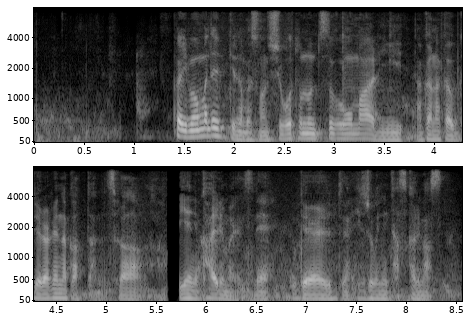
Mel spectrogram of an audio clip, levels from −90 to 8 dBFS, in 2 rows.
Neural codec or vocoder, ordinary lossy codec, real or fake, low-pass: codec, 16 kHz, 4 kbps, X-Codec, HuBERT features, trained on LibriSpeech; none; fake; 7.2 kHz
